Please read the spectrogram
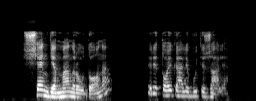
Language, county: Lithuanian, Panevėžys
